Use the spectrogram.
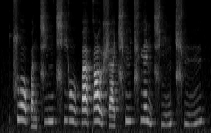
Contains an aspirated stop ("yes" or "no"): yes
